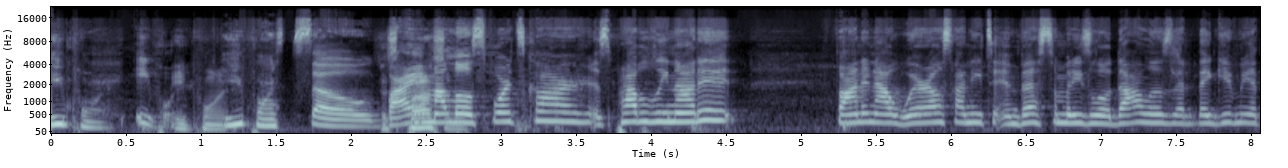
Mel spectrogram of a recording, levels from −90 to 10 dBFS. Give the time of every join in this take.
1.5 s

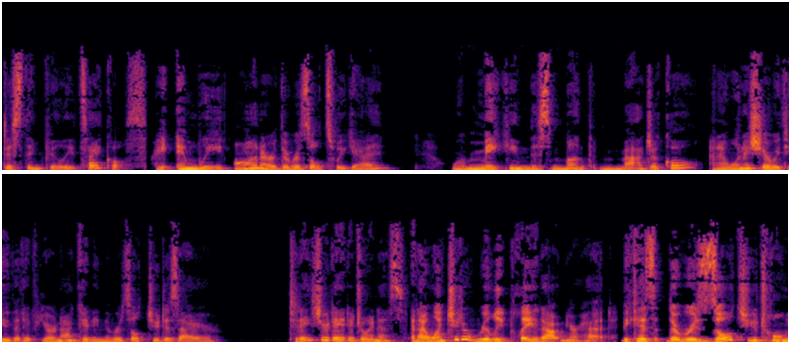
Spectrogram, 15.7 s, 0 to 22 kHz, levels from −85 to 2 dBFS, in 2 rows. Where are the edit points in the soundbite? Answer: 11.9 s, 14.0 s

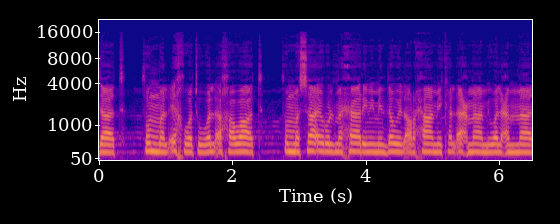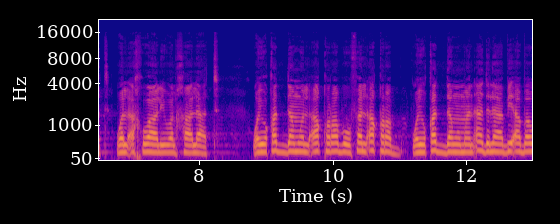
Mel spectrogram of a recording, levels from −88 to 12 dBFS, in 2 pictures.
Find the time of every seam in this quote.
6.7 s, 11.1 s

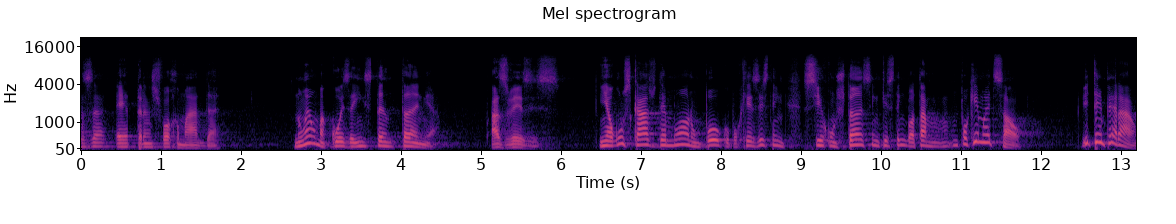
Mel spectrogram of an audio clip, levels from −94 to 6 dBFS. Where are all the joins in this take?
2.5 s

